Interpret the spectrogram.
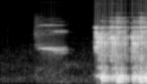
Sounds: Throat clearing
